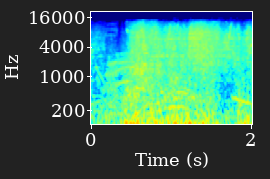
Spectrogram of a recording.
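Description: A whirring blade grinds and tears.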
